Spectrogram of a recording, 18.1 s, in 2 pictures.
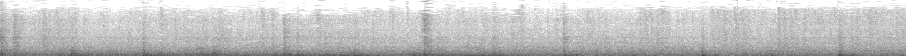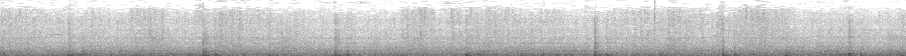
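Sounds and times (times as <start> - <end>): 
KiHa 72 series diesel train Yufuin no Mori engine and rolling rumble: 0.0 - 18.1
faint rail clicks and brief knocks: 0.0 - 18.1.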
